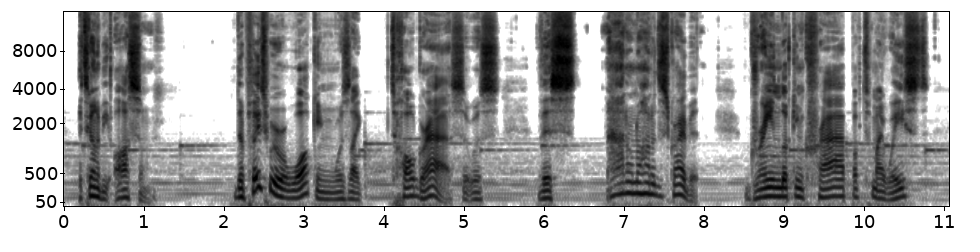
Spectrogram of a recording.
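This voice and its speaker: With music in the background, a man at a medium pitch speaks fairly slowly through very wide pitch swings. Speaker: storyteller narrator. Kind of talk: horror story narration.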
